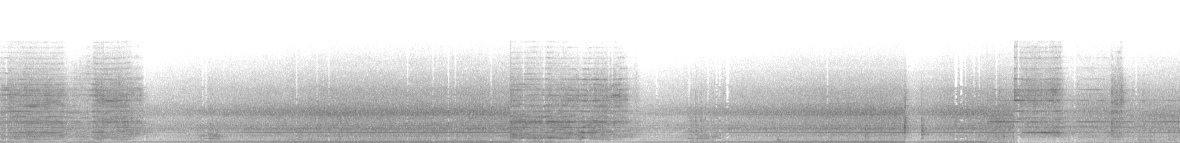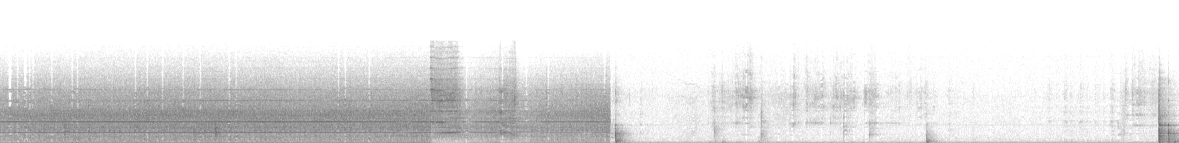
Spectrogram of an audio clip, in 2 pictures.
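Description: Table saw running and cutting pine strips, a steady motor hum under the hiss of the blade in the wood. About three-quarters through the saw sound stops suddenly, leaving quiet with a few light knocks and a sharp click near the end.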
